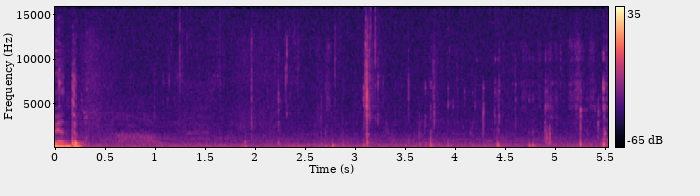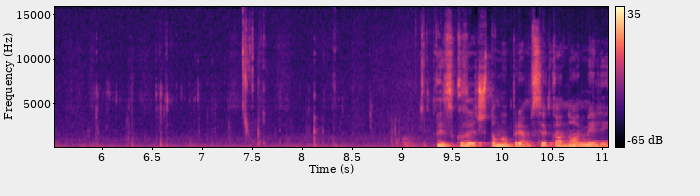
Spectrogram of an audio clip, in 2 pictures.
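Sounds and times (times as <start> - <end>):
mouth chewing cake: 1.2 - 9.4.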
